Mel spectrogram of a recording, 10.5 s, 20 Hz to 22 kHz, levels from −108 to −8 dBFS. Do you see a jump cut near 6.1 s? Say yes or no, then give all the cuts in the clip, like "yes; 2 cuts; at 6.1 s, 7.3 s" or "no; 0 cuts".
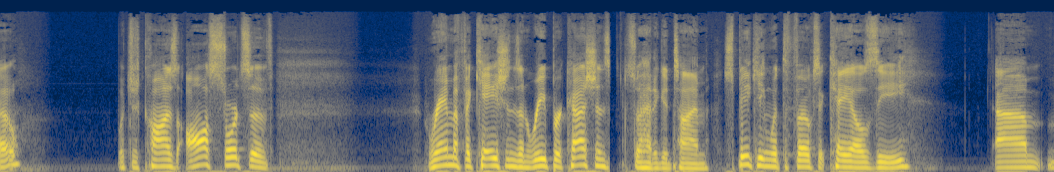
yes; 2 cuts; at 6.1 s, 7.2 s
